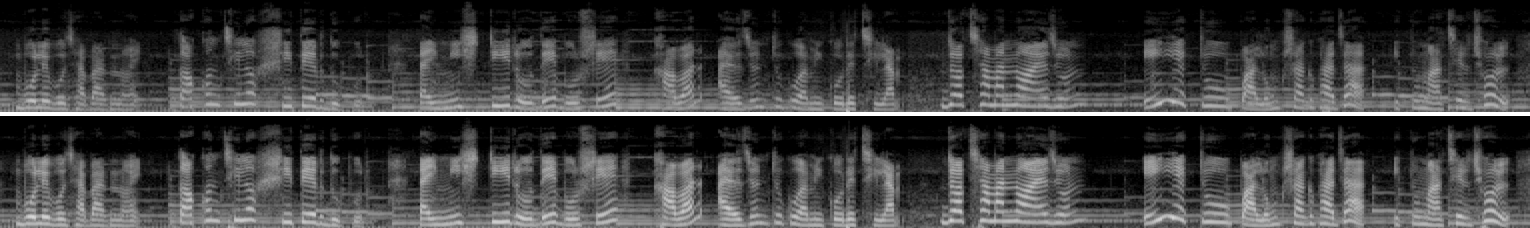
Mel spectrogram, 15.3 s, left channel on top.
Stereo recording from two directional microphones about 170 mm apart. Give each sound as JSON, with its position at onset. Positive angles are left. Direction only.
{"t": 0.2, "sound": "a woman's voice", "side_deg": -45}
